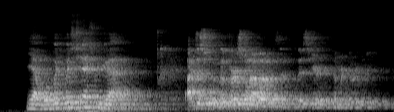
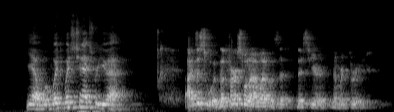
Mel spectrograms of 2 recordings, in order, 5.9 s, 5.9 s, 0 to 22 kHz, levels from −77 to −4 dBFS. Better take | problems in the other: second | room echo; strong; dies away in 1.4 s; slight in the second // off-mic speech; far; somewhat distant in the second

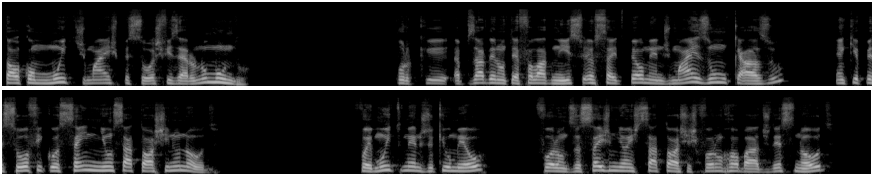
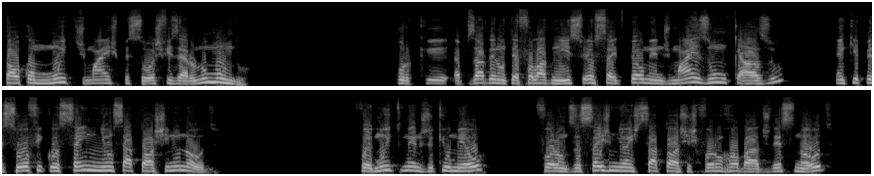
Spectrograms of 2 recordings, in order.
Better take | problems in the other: first | distortion; slight; 6% of the sound clipped

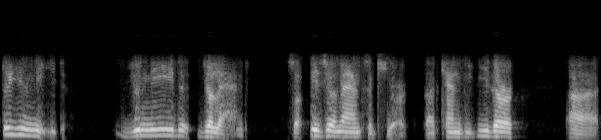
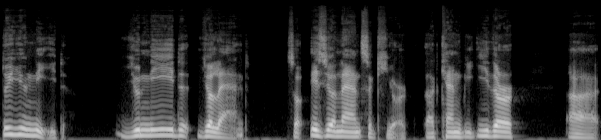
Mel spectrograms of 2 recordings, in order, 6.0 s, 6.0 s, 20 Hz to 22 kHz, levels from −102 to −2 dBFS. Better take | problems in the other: second | phone-call audio; poor line; nothing above 3.5 kHz

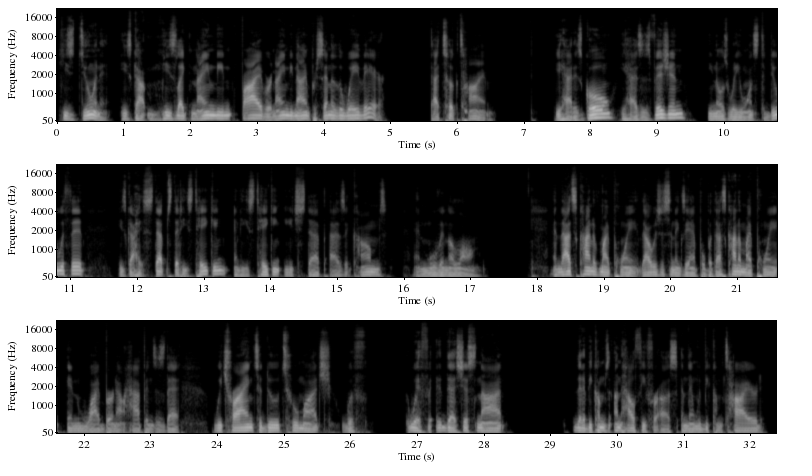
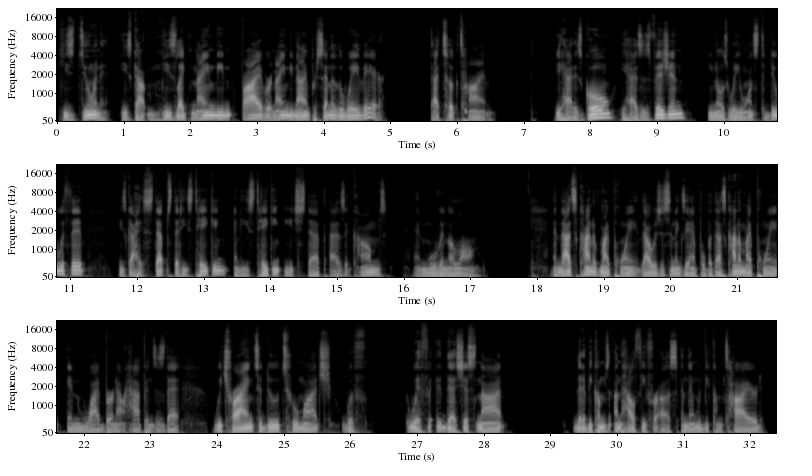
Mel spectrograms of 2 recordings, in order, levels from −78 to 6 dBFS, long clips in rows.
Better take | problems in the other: neither | none

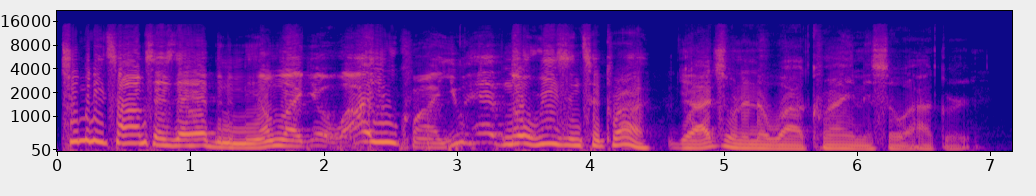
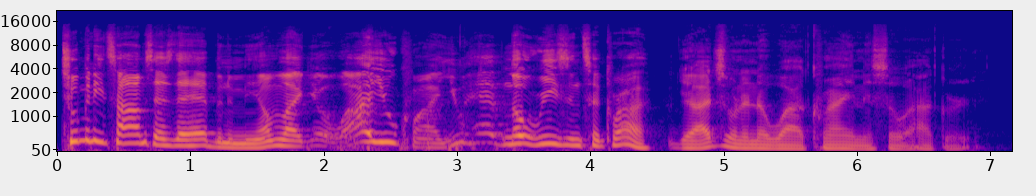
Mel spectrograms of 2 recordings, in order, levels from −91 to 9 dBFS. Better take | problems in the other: second | distortion; heavy; 7 dB below the speech

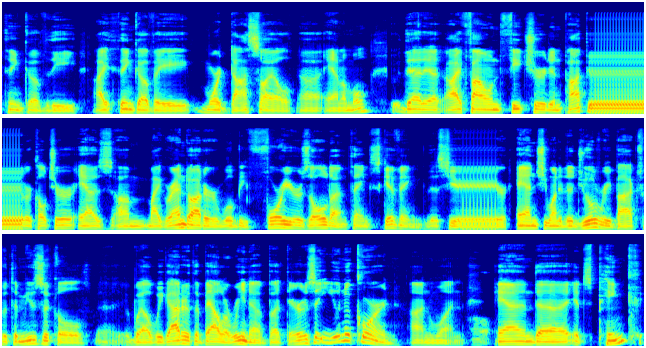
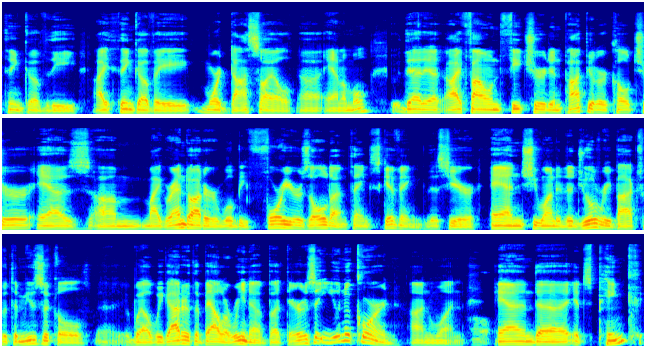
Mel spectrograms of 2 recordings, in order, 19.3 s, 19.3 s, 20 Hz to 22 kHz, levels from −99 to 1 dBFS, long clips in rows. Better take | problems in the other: second | audio freezing; at 6 s for 0.5 s and at 11 s

